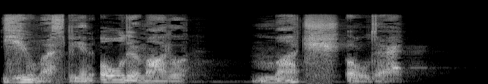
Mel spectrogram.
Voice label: Taunt Directed; Whirlwind Tech Xing Tian; Janus; Smite

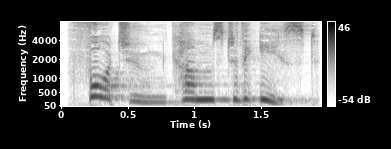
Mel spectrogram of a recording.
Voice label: announcer generic alert; Vo announcer ann custom; Dota 2

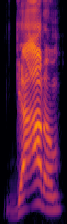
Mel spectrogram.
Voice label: Announcer Match Slain Enemy

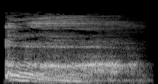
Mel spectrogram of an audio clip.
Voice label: death, ru; Wraith

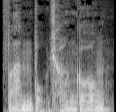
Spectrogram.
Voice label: deny, zh; Dota 2

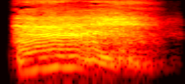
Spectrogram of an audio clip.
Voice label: anger, ru; Riki; Dota 2

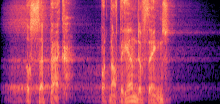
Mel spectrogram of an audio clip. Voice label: narration; Darkest Dungeon; expedition fail

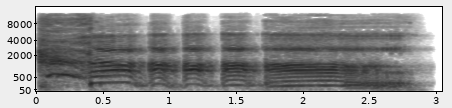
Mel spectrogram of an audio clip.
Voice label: laugh, ru

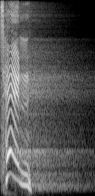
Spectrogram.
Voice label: Announcer Town Crier Count 10; Paladins

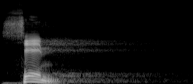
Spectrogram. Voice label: Announcer Russian Count; paladins

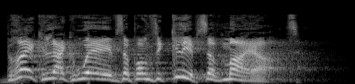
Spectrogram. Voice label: male kill jungle boss; Valentine; Khepri; Smite

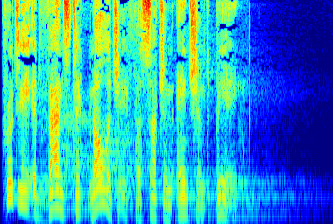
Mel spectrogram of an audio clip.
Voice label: Taunt Directed; Scifi Ram; Janus

